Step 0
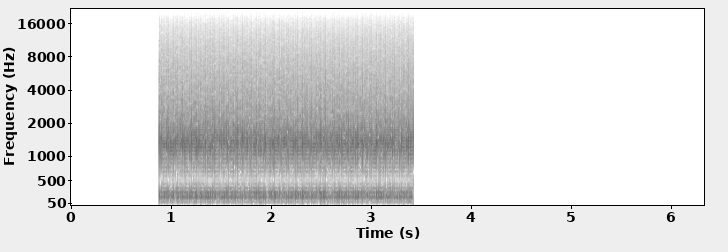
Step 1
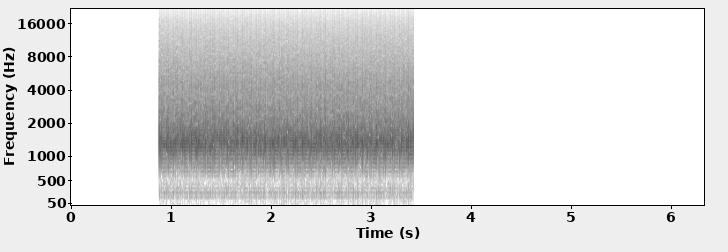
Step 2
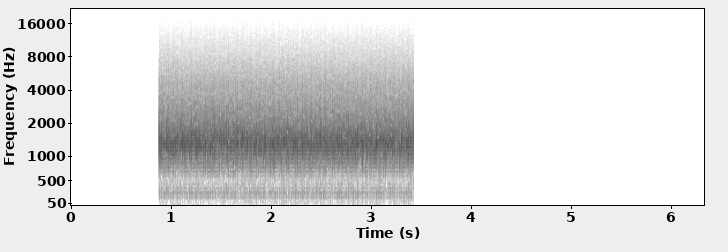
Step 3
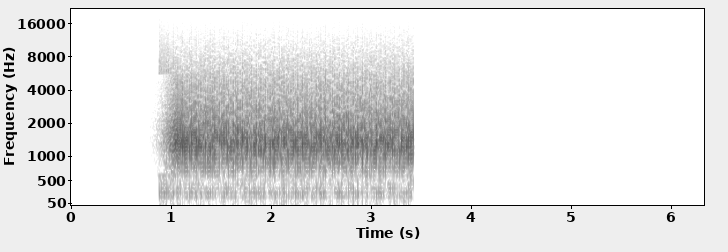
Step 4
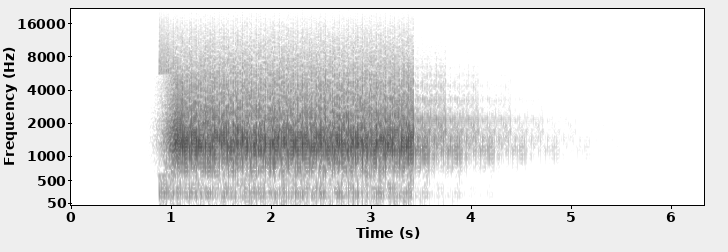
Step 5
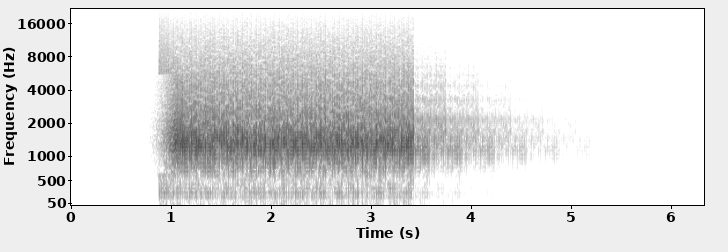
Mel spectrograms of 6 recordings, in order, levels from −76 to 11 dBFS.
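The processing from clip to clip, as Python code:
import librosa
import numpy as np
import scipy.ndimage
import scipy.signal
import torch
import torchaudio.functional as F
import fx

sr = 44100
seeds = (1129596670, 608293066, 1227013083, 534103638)

y1 = scipy.signal.sosfilt(scipy.signal.butter(2, 950.0, 'highpass', fs=sr, output='sos'), x)
y1 = fx.leveller(y1, sr, passes=1)
y1 = F.gain(torch.from_numpy(y1), 4.0).numpy()
y2 = fx.lowpass(y1, sr, hz=1500.0, slope=6)
y2 = F.gain(torch.from_numpy(y2), 4.5).numpy()
y3 = fx.spec_repair(y2, sr, seeds[0], start_s=0.71, length_s=0.33, low_hz=620.0, high_hz=5600.0, source='both')
y3 = fx.dereverb_blind(y3, sr, rt60_s=1.2)
y3 = F.gain(torch.from_numpy(y3), -1.0).numpy()
y4 = fx.high_shelf(y3, sr, hz=5600.0, db=5.5)
y4 = fx.echo_alternate(y4, sr, ms=162, hz=1500.0, feedback_pct=67, wet_db=-13.0)
y4 = F.gain(torch.from_numpy(y4), 2.5).numpy()
y5 = fx.peak_eq(y4, sr, hz=120.0, db=-4.0, octaves=2.5)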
